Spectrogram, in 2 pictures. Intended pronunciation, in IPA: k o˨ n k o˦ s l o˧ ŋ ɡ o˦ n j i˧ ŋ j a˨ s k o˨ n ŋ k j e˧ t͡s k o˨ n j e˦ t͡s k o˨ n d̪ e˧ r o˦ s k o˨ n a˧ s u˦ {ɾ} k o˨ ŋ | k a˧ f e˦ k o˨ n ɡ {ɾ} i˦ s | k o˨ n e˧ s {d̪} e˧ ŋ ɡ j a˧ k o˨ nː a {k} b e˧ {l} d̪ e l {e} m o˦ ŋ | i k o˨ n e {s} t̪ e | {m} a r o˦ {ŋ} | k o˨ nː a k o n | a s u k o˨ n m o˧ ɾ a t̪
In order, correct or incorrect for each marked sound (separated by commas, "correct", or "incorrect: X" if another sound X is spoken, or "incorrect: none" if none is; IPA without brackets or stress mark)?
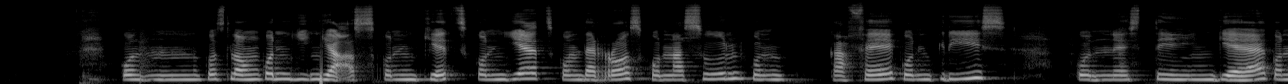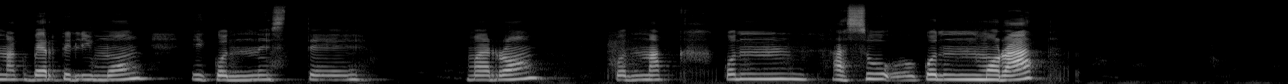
incorrect: l, correct, incorrect: t̪, correct, incorrect: ɾ, incorrect: i, correct, correct, correct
